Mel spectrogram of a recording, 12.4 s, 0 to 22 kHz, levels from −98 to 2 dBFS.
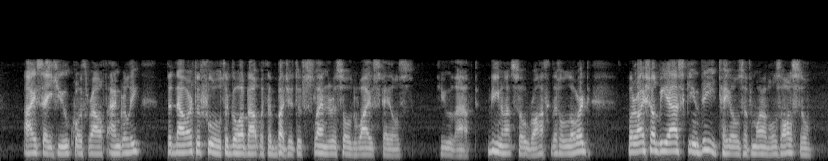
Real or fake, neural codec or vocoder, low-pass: fake; codec, 16 kHz in and 24 kHz out, 2.2 kbps, FireRedTTS-2 codec; 5.4 kHz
